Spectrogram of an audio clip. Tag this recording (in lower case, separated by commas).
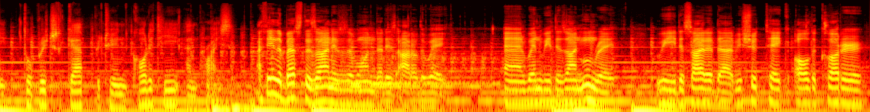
speech, music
